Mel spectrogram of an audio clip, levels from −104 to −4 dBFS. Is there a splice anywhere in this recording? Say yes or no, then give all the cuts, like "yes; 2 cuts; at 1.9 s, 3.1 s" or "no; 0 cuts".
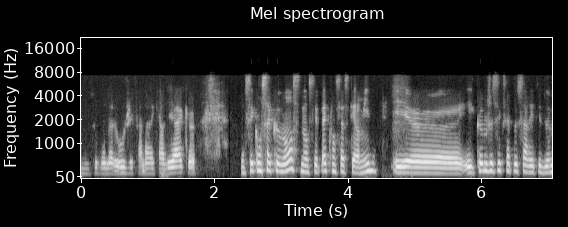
yes; 2 cuts; at 2.2 s, 4.5 s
